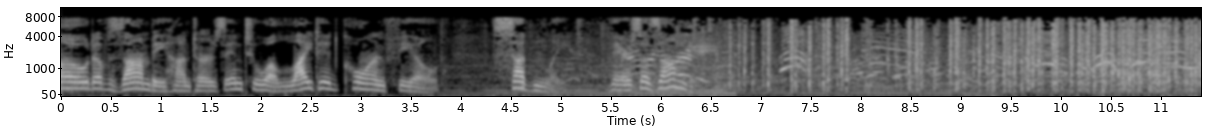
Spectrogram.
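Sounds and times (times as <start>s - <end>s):
speech: 0.0s - 6.7s
paintball guns firing in a lighted cornfield: 5.7s - 11.3s.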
